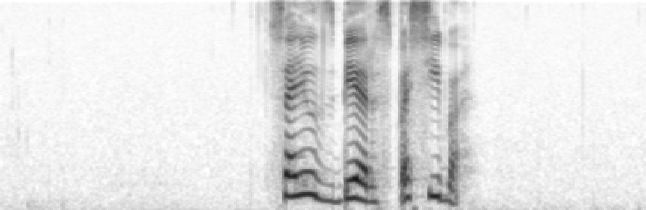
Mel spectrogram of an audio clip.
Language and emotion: Russian, positive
